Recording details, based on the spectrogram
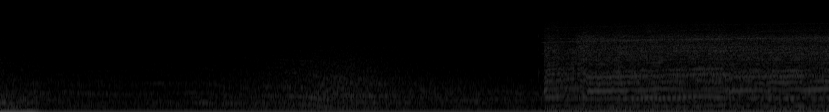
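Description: A race car engine in a racing video game revs and whines through a qualifying lap, with rising and falling pitch sweeps and gear changes. The engine note grows louder and brighter near the end, with no talking.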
